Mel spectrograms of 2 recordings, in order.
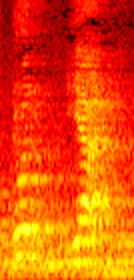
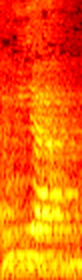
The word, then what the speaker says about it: dunya: Tetapi karena satu kata dunia artinya dunia, maka wajib dibaca jelas. Dunya. Nggak boleh dibaca duya, nggak boleh. Robbana atina fid dunya, nggak boleh, nggak enak.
